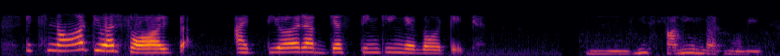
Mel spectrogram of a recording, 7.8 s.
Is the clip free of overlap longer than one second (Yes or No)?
Yes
